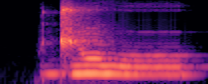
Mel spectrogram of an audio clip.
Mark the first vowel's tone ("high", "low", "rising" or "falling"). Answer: high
